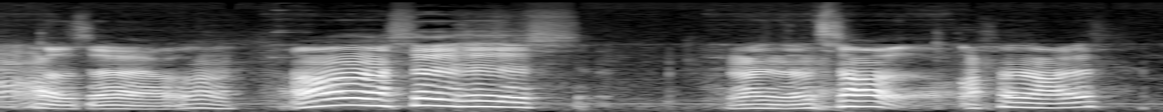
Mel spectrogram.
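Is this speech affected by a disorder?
Yes: spinal muscular atrophy type 1.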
